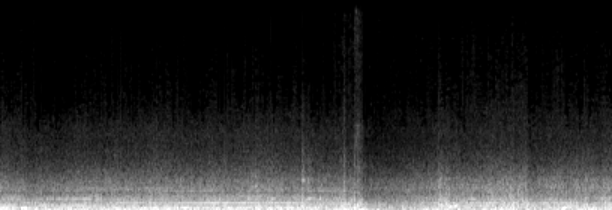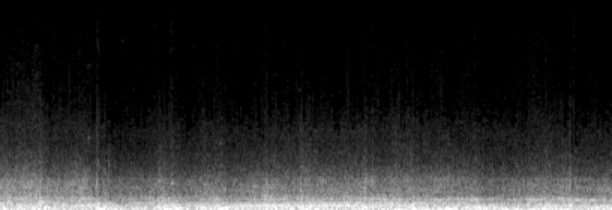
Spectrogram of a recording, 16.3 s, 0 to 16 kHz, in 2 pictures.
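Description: JR 113 series electric multiple unit heard from inside the car while running at steady speed: a loud, steady rumble of wheels on rail with a constant drone from the traction motors and gears. About five seconds in there is a brief sharp sound and a short dip in the noise.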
